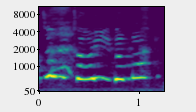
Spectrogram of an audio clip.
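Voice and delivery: put-on a little kid shocked at mom's deed; surprised child. 小孩惊讶心声. (小孩子惊讶的高声)

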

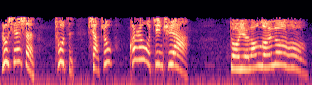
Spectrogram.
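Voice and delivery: high, urgent tearful plea; crying bear. Acted. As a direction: beg in a high, whining bear voice. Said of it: "熊熊哭着跑进来说".

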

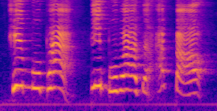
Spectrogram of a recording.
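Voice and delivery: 很高很快的小妖怪尖嗓，带笑; 尖声逗弄地叫名字; 尖尖的声音. Acted. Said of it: "用尖尖的声音叫他". (小妖怪尖着嗓子叫阿宝，带着坏笑)

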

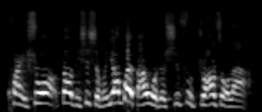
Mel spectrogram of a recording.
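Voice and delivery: loud, high furious questioning; angry demand. Acted. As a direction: bark it at the trembling spirits. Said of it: "生气地问".

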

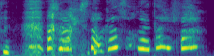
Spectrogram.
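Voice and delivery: mock whiny wail, pitched high; fake-cry the line up high.

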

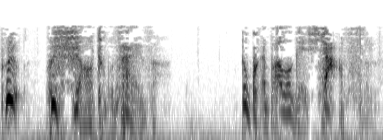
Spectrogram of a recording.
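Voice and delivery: sudden high yelp dropping to a gasp; startled cry. A narrator's reading. Mother startled by the couple sneaking in, yelping. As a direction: jump with fright, then breathe it out. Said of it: "老妈吓了一跳".

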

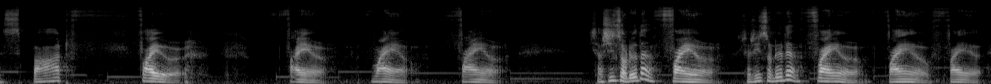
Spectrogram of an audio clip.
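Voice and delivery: hammed-up battlefield shouting; grenade warning yell. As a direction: yell it like a soldier under fire. Game-style shouting fire, grenade. (像战场上大喊手榴弹警告)

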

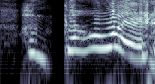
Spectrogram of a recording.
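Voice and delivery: high, loud, amazed teacher voice; impressed teacher. Retold or imitated. Teacher praising her midterm score, high, loud and amazed. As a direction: play the teacher gushing over a good score. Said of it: "他就说：".

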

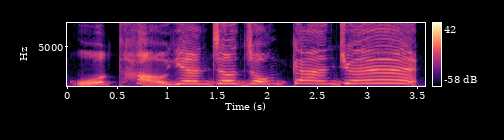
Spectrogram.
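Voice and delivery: high, slow, near tears; a frightened child pleading in her head; small scared voice, close to crying; scared little girl. Acted. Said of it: "苏丽在心里想说".

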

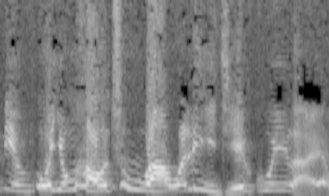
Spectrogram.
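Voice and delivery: high, slow, drawn-out announcing; eager proclaiming. Retold or imitated. Telling everyone he met how chanting saved him, slow and eager. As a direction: preach it like a survivor spreading good news. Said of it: "我遇到人就跟人家讲".

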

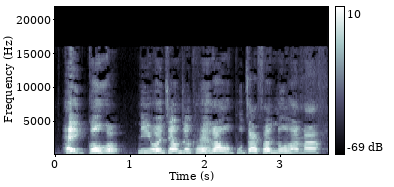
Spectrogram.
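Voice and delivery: loud, high angry outburst; furious shout. Acted. The antelope yelling at the lion, furious. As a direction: explode at him, fed up.

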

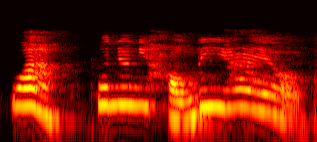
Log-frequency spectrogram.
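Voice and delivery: put-on high, wowed child voice; startled amazement. A narrator's reading. Sosuke startled by Ponyo's feat, amazed. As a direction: exclaim in high-pitched astonishment. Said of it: "中介吓了好大一跳".

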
